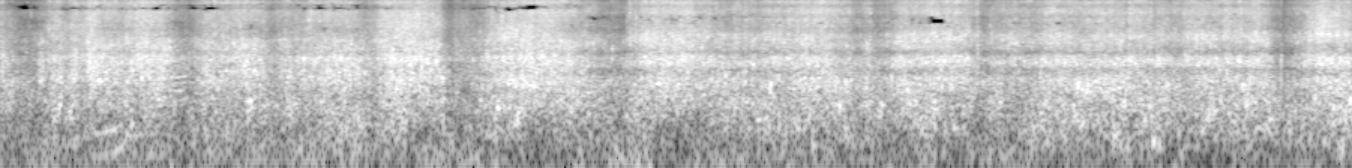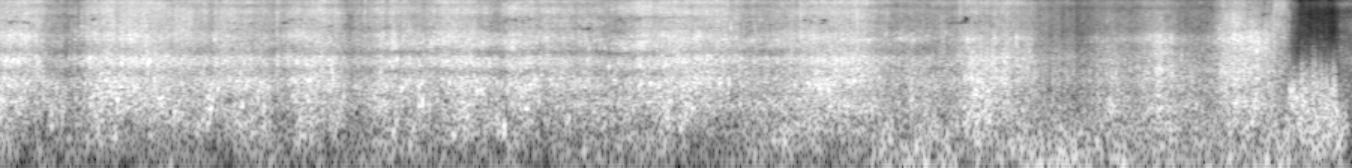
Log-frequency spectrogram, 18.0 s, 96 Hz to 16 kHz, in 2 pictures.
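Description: Water rushing and splashing along the hull of a Yamaha 25 sailboat moving fast under sail, with wind buffeting the microphone.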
